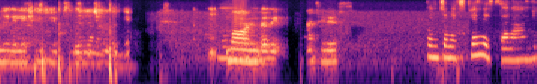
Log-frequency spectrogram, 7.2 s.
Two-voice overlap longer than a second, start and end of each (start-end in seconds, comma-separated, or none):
none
